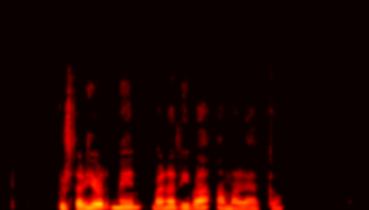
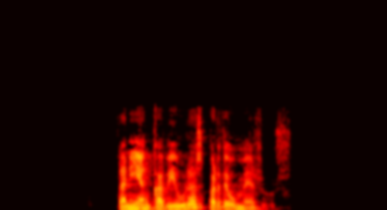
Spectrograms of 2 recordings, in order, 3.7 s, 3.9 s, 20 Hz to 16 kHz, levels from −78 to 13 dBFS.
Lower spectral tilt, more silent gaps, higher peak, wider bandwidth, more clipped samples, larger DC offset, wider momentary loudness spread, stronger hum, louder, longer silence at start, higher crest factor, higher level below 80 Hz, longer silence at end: about the same, -5.5 dB/octave vs -5 dB/octave; neither; second, -8 dBFS vs -2 dBFS; first, 10 kHz vs 8.2 kHz; neither; neither; first, 18 LU vs 10 LU; neither; second, -25 LUFS vs -19 LUFS; second, 0.6 s vs 1.2 s; about the same, 18 dB vs 20 dB; second, -84 dBFS vs -64 dBFS; second, 0.85 s vs 1.25 s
